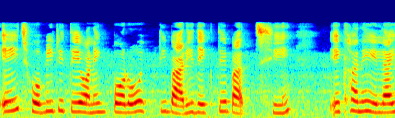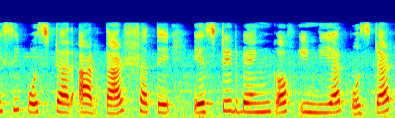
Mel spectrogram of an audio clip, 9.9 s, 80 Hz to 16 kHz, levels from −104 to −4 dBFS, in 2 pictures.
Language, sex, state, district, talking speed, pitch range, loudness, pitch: Bengali, female, West Bengal, Kolkata, 120 wpm, 260-295 Hz, -17 LUFS, 270 Hz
